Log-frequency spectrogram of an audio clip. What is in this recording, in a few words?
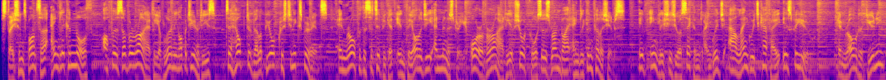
Learning ad; Anglican North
